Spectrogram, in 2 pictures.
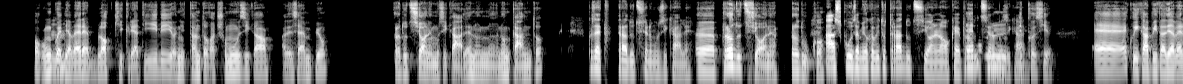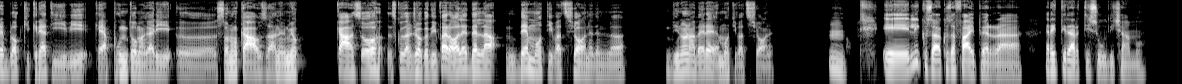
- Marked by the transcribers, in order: other background noise; tapping; laughing while speaking: "caso"
- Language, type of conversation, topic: Italian, podcast, Quando perdi la motivazione, cosa fai per ripartire?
